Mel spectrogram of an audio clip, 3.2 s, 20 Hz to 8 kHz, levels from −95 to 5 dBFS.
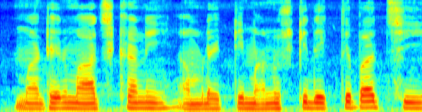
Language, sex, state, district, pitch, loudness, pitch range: Bengali, male, West Bengal, Cooch Behar, 140 Hz, -14 LUFS, 130-150 Hz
